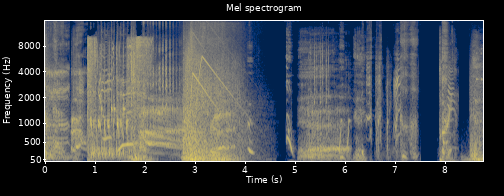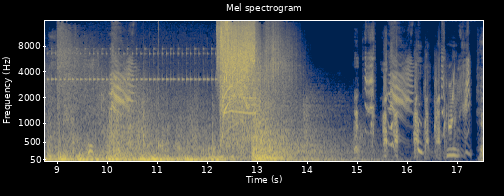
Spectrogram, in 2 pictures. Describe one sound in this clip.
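Cartoon creatures shriek and yelp in squeaky voices.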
